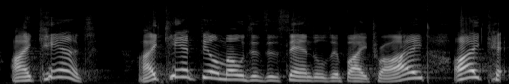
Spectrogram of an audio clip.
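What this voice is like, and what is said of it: Put-on Jewish accent. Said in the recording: “it's, you know, a little Jewish thing. ... I know how that accent works.”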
